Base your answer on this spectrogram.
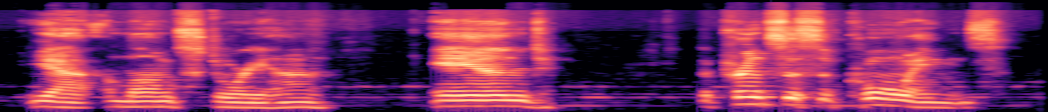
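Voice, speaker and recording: Over background music, a woman talks at a very slow pace with ordinary pitch variation. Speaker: tarot reader. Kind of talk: live stream reading. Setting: live stream. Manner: halting.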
